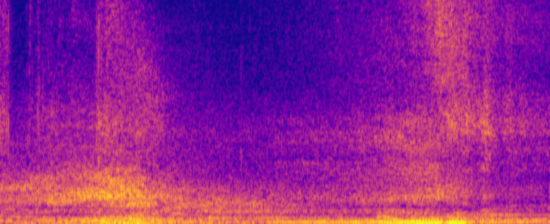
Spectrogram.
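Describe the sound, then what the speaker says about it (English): A car approaches on a quiet rural road in Japan, its engine hum swelling gradually and peaking near the end, moderately loud against outdoor ambience. "Oh no, there's a car coming."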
